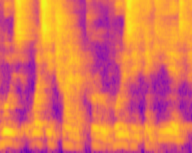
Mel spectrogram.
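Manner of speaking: plain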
